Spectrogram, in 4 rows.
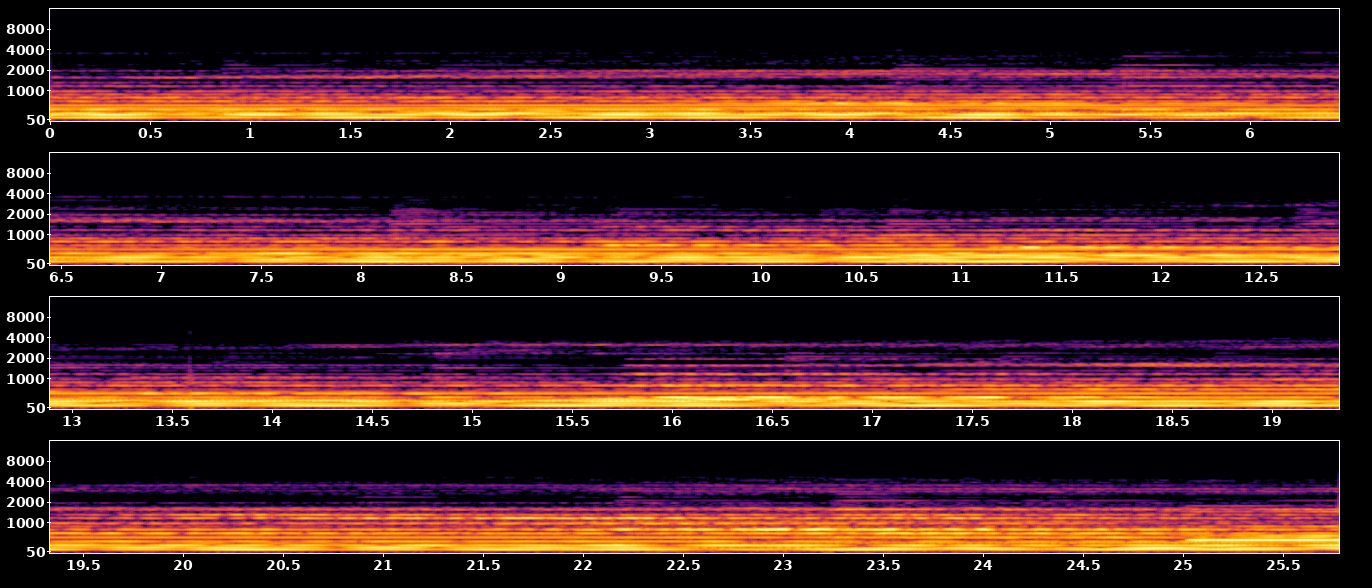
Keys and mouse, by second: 7.4 click, 9.3-12.6 drag, 12.9-14.7 middle drag, 16.3 ctrl+3, 18.7 KP_3, 19.3 KP_1, 19.8 Tab, 20.3 1, 20.7 alt+z, 22.0 click, 22.7 g, 25.1-25.7 drag.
